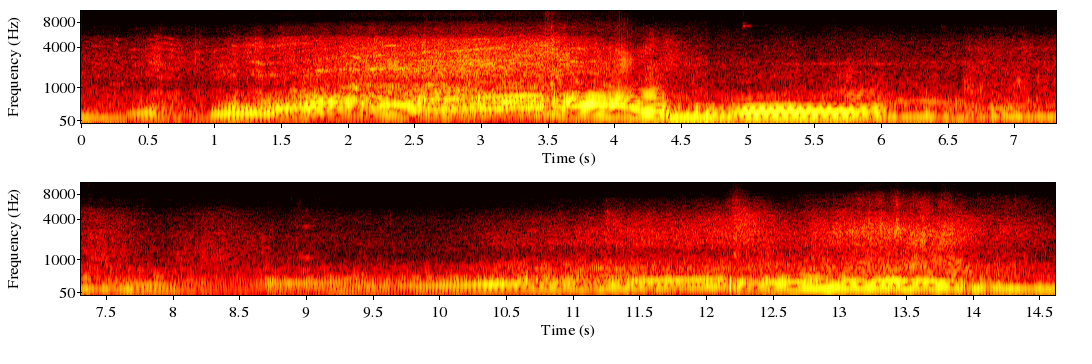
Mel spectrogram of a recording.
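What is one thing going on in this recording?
A rally car engine revs hard and roars past close by, then fades into the distance.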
